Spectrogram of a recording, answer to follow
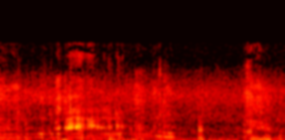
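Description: A person's drawn-out, wavering moans and whimpers, a reaction to the shock of cold pool water. There is one short sharp click about a second and a half in.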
